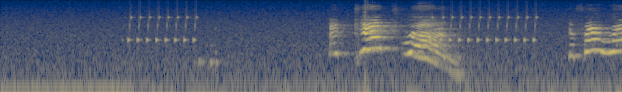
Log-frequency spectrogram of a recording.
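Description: Rapid soft beeps tick as dialogue text types out in a video game.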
